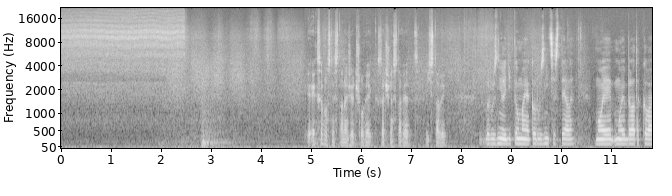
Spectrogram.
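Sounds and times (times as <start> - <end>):
spray adhesive being sprayed onto a wooden panel: 0.0 - 11.8
handmade paper being smoothed of air bubbles: 2.0 - 11.7
soft thump of handmade paper laid on a panel: 2.7 - 3.5, 5.0 - 10.8
speech: 4.9 - 11.8.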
